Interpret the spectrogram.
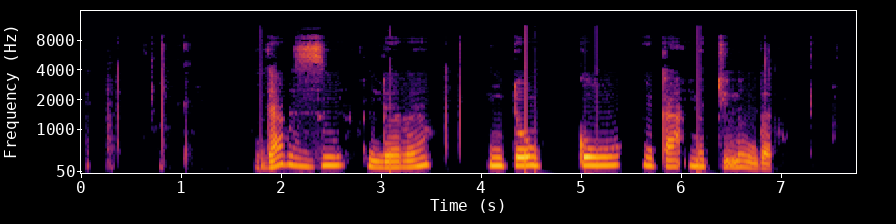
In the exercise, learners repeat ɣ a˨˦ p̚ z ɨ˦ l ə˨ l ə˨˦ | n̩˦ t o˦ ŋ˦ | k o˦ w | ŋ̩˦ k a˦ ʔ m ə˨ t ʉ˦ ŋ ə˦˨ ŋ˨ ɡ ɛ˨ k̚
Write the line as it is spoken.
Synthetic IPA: ɣ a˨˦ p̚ z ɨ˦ l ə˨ ɾ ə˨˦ | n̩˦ t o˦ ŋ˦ | k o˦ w | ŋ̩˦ k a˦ ʔ m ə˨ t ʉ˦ m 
